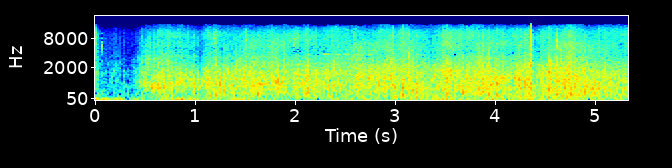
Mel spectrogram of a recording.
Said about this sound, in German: Hier aber beißt sich ein dicker Vorderreifen in den plattgetretenen Schnee.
